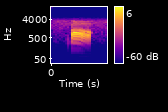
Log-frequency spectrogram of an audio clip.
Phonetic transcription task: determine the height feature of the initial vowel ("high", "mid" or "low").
low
